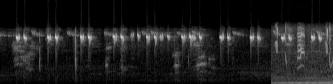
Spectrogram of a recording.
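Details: Common quail calls used for hunting: sharp, high, clipped notes mostly in quick doubled pairs, repeated about every half second with brief gaps, followed near the end by a steady low electrical hum.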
